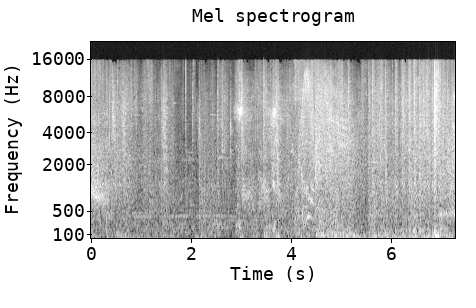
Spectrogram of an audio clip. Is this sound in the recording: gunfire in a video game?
yes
